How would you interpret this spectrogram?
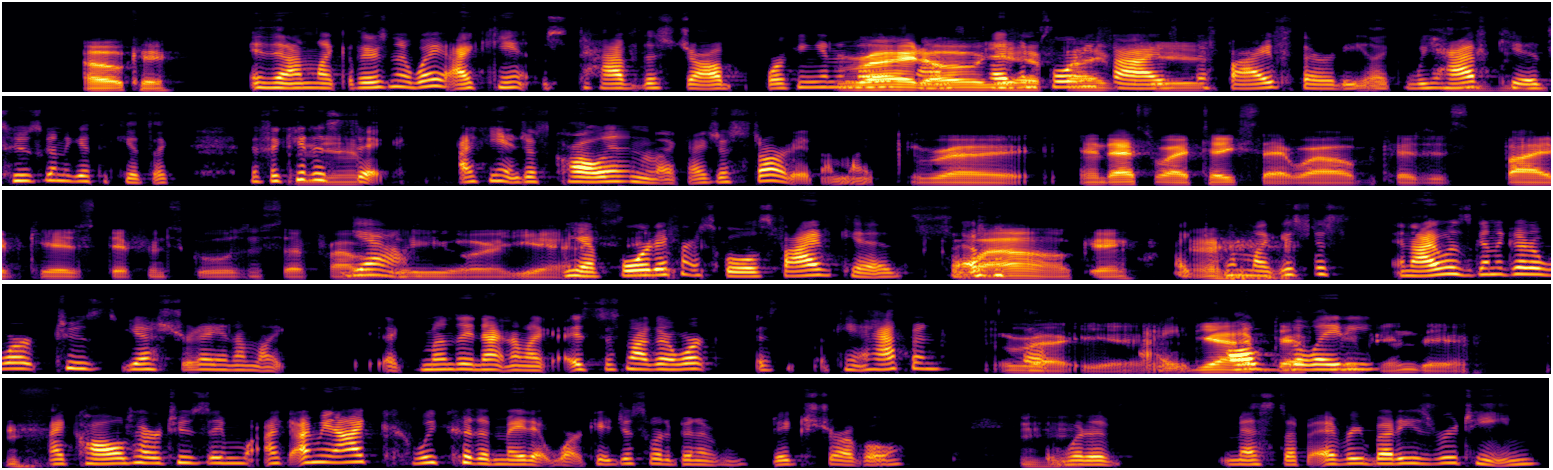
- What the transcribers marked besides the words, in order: other background noise; tapping; laughing while speaking: "so"; chuckle; chuckle
- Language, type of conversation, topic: English, unstructured, How do your interests and experiences shape the careers you consider?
